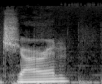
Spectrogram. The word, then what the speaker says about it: Charon: So I'm going to say it, I guess, the way that the guy who coined the name, some dude called Christie, he pronounces it Charon. So I'm going to pronounce it Charon.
